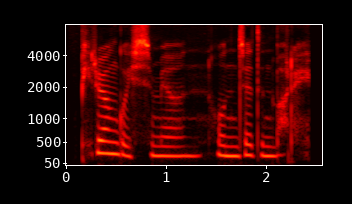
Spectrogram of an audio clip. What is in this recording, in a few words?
sadness, monologue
